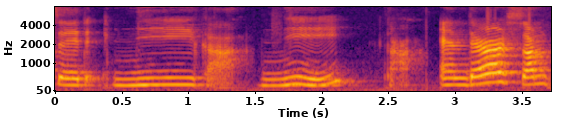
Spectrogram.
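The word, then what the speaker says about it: 네가: So 네 can also mean yes, but when 네 means you, it's read 니, not 네. So this one is read 니가, 니가, not 내가.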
